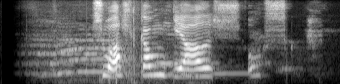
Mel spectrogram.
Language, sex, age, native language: Icelandic, male, 10, Icelandic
